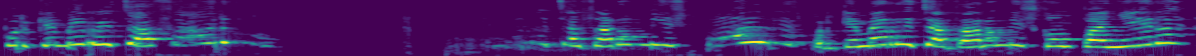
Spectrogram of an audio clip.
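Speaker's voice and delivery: high, plaintive imitation of weeping; retold crying. Asking God why parents and classmates rejected her, retold crying. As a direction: re-enact a tearful "why me", pitch climbing high. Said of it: "Entonces yo estaba llorando".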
